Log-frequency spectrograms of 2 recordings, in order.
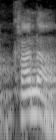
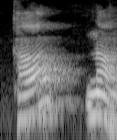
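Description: First: Said in the usual way. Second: "খা", pause, "না"; long "খা", then a separate "না"; broken into syllables. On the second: Shown as a demonstration. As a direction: sound out "খানা" in two separate parts. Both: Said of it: "নেপালিতে বলবো খানা".

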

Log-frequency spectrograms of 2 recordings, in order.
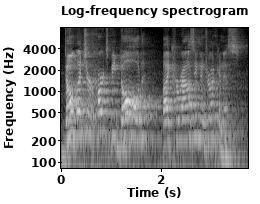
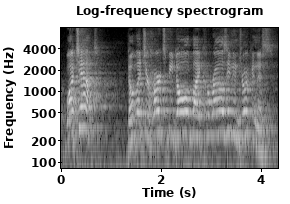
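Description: First: Slower, weight on "let"; slow emphatic repeat. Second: Forceful scripture reading. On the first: Shown as a demonstration. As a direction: press "let" in "Don't let your hearts". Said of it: "repeats the verse". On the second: Acted. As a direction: read the verse out strong and loud.

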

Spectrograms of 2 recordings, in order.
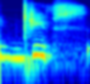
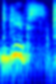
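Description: First: "gifs" starting like "jiffy"; soft-g pronunciation. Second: "gifs" starting like "give"; hard-g pronunciation. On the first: Gamer quoting how some people say it, "gifs" with soft g. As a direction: say "gifs" with a soft J sound, like "jifs". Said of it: "some people say gifs". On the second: Gamer showing viewers their own way, "gifs" with hard g. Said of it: "some people like me say". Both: Shown as a demonstration.

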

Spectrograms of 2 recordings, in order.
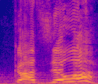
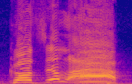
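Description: First: High, loud call with rising end; raised-voice monster check, rising at the end; calling out, questioning. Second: High, loud shout of GODZILLA, falling at the end; full shout, no question in it; shouted call. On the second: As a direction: yell the monster's name outright. Calling out to a monster. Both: Pretend.

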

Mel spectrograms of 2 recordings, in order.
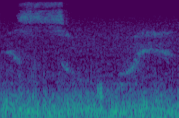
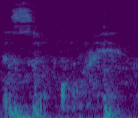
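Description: First: Slow hushed whisper. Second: A quick hushed whisper. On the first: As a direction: breathe it out slowly, like sneaking up. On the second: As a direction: whisper it under your breath. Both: Pretend.

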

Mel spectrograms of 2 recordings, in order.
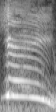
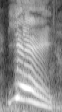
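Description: First: Put-on squeaky, much higher kid cheer; child's high cheer, mock-voiced; excited kid. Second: Much higher, louder yay; high, loud childish yay; loud kid cheer. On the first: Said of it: "he was all like". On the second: Pretend. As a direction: yell it like a thrilled little boy.

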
